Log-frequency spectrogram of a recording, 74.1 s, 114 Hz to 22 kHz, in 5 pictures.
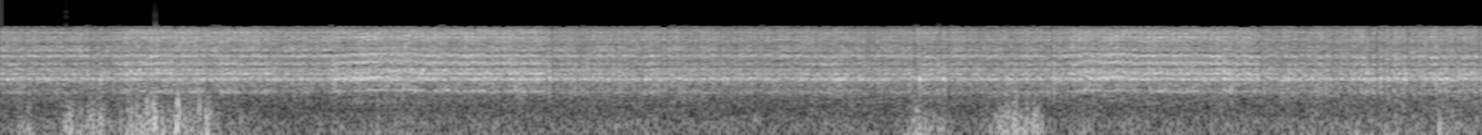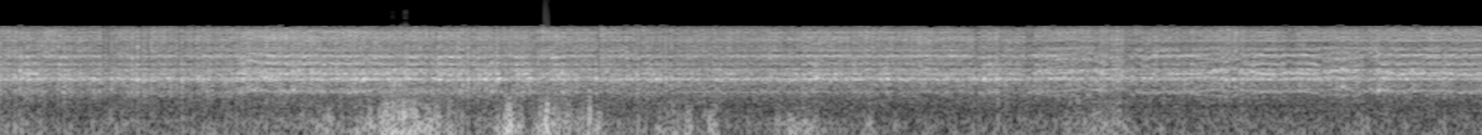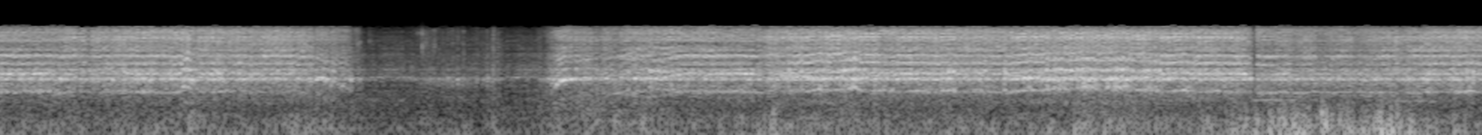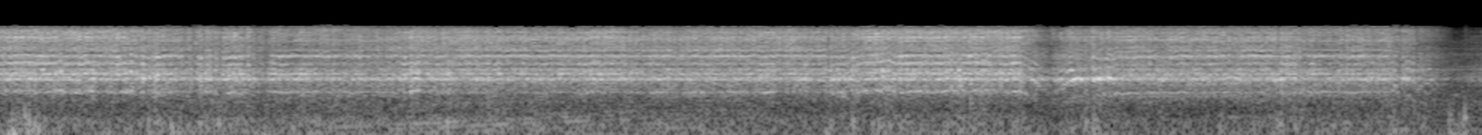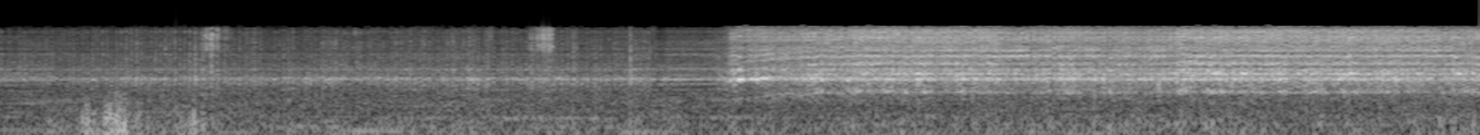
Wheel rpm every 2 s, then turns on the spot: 160, 160, 160, 160, 160, 160, 160, 160, 160, 160, 160, 160, 160, 160, 160, 160, 80, 60, 160, 160, 160, 160, 160, 160, 160, 160, 160, 140, 160, 60, 30, 20, 20, 100, 160, 160, 160.
58-66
